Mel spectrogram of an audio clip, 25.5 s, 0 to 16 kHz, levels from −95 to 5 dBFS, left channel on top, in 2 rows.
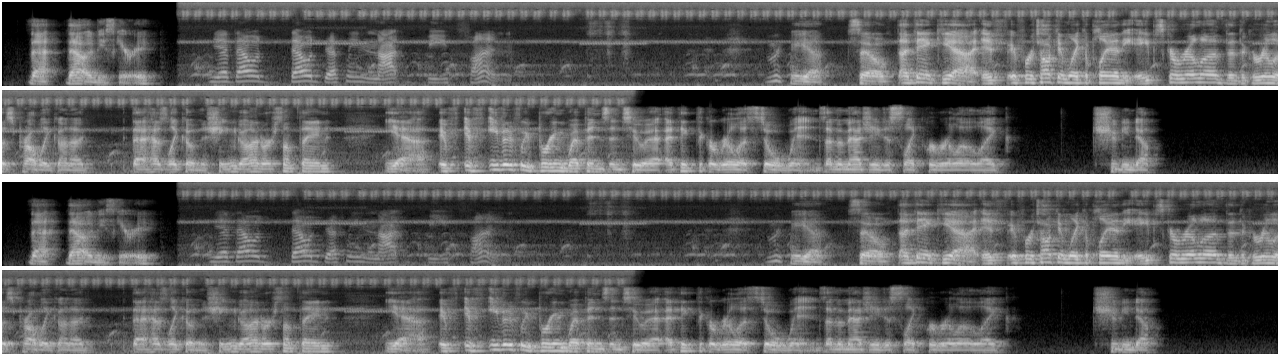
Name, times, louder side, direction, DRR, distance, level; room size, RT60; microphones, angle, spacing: voice 1, 0.3-1.5 5.9-6.0 7.3-7.4 7.9-8.2 8.5-13.6 14.1-16.1 16.6-22.7 23.7-24.2, left 2 dB, 30° left, 1.4 m, -20 dB
sound 1, 1.7-19.1, left 5 dB, 10° left, 0.7 m, -30 dB
voice 2, 2.1-2.6 2.9-4.0 4.3-5.0 7.6-7.8, left 6 dB, 75° left, 0.9 m, -31 dB
17.0 x 8.5 x 3.0 m
head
